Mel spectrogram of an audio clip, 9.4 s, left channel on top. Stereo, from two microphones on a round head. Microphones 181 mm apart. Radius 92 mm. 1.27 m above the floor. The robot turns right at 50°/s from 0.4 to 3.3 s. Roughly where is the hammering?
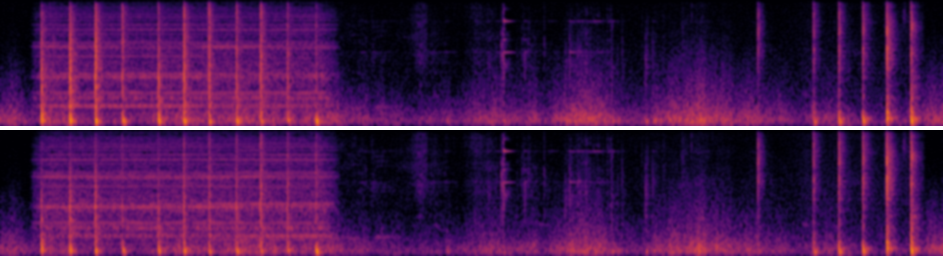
Left.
